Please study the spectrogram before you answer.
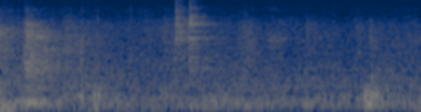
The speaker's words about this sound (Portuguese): Isto é bom ouvir assim o, o folhar das páginas, não é? Isto já não estamos habituados a isto.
